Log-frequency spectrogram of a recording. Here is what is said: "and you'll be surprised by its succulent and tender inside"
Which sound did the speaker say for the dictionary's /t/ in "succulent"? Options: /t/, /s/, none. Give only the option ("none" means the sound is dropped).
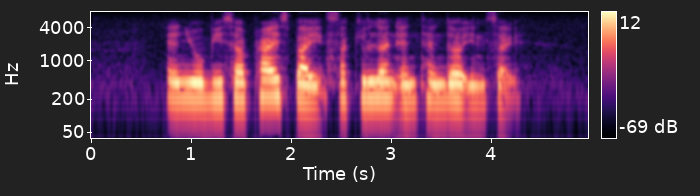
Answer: none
